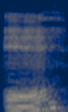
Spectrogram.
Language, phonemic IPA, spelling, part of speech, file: Odia, /e/, ଏ, character / pronoun, Or-ଏ.oga
- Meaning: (character) The ninth character in the Odia abugida; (pronoun) 1. this (proximal) 2. it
